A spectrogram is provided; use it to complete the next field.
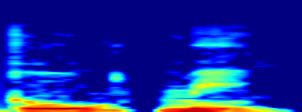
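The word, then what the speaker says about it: gourmet: अब देखिए इसकी प्रोनाउंसिएशन है गो में, गो में।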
